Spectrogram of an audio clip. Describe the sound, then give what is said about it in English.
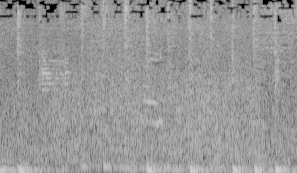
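Ocean waves break on a beach in a steady hiss of surf, with low rumbling surges rolling in every half second or so, fairly loud throughout; the shallow water has a very strong rip current. “In a very strong rip current.”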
